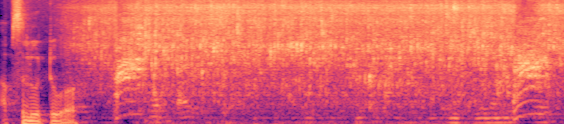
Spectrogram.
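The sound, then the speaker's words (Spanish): A tap pours steadily into a bathtub for a duck named Zelda, a continuous hissing rush of water that runs through nearly the whole clip, preceded by a brief voiced call at the very start. “Y acá le abrimos el chorro de agua y enloquece.”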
